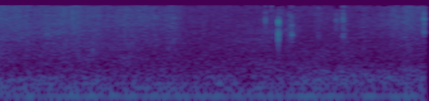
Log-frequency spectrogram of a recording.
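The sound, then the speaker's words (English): Soft, steady pattering of water trickling down a drain, a continuous light splashing texture with a faint low hum beneath and a couple of small drips near the end. “It kind of reminds you of the rain, too, right?”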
